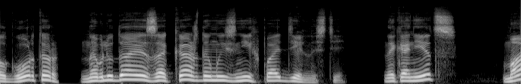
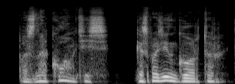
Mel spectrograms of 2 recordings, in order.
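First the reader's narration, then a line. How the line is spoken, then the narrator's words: Quiet. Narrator (Russian): тихо заговорил Фернанд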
